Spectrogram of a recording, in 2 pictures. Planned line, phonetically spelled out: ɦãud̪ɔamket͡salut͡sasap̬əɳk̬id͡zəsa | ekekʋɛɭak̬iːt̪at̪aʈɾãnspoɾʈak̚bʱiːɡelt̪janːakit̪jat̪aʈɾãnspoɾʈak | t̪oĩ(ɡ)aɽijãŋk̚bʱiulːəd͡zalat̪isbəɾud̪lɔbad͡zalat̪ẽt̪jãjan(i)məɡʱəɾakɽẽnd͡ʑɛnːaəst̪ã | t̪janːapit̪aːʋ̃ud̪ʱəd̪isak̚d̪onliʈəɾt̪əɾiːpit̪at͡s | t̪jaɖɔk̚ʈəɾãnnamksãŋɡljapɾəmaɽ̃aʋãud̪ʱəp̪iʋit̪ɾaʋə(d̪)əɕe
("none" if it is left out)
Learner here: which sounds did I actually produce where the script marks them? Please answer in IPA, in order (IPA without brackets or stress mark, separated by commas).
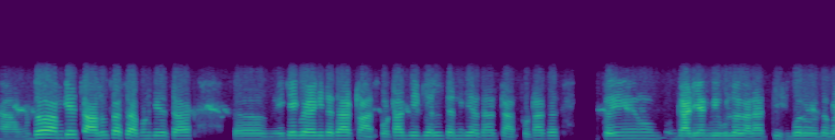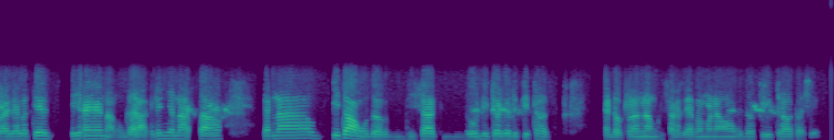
ɡ, a, t̪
